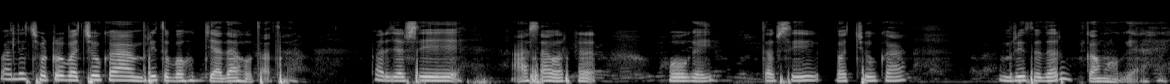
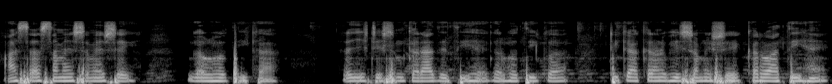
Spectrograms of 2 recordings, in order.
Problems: constant background noise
